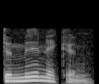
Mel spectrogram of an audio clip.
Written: Dominican Republic

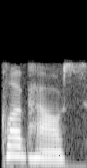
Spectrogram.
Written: clubhouse

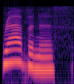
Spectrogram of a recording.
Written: ravenous

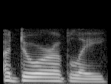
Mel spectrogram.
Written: adorably

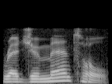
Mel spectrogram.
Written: regimental

